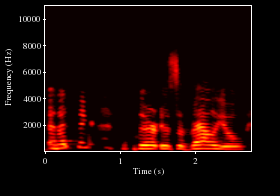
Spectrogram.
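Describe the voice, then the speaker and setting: A woman's voice: fairly high pitch, unhurried, dry recording, muffled recording. Woman, Boston accent, chatty guest, laughs easily, dry close sound. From United States. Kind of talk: casual conversation.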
